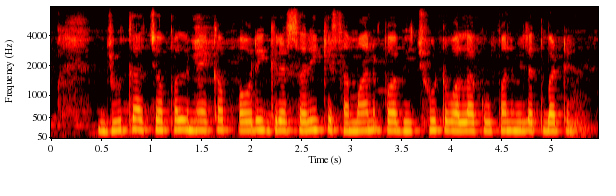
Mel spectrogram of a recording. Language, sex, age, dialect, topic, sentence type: Bhojpuri, male, <18, Northern, banking, statement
